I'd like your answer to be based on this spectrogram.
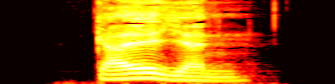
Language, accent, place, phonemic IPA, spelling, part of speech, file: German, Germany, Berlin, /ˈɡali̯ən/, Gallien, proper noun, De-Gallien.ogg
